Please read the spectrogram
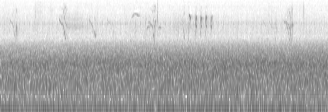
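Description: Sparrows chirping: short, high chirps scattered through, with a quick run of about five about two-thirds through, over a steady low background hiss.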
